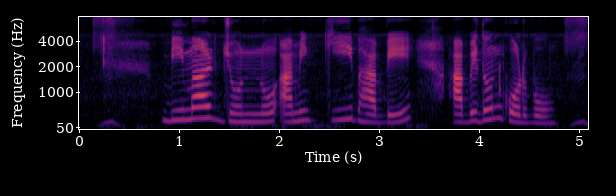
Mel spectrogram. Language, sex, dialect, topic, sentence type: Bengali, female, Rajbangshi, banking, question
